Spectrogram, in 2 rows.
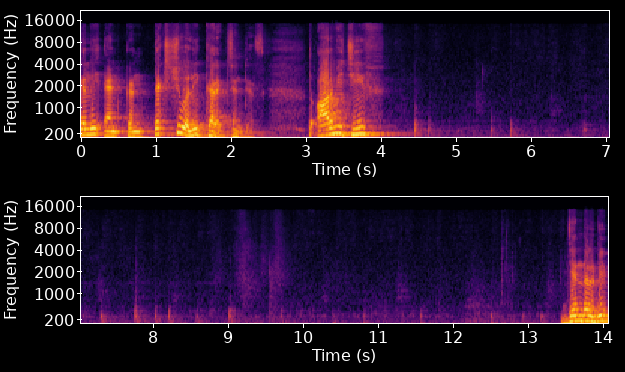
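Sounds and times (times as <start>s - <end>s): pen scratching on paper: 4.4s - 14.0s.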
